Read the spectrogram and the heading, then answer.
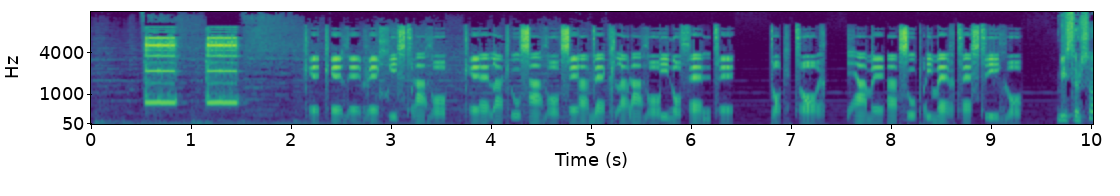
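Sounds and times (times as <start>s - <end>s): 
loud electronic beeps as an accused person's answer in a court trial: 0.6s - 1.5s
speech: 2.2s - 10.0s.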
